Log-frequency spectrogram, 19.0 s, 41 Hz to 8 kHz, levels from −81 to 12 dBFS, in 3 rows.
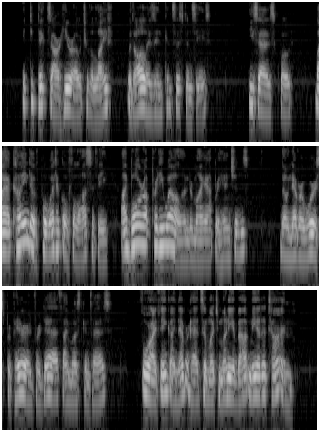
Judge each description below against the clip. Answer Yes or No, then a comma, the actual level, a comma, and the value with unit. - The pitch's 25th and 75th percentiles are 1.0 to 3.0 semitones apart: No, average, 4.5 semitones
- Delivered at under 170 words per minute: Yes, average, 160 wpm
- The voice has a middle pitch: Yes, medium, 150 Hz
